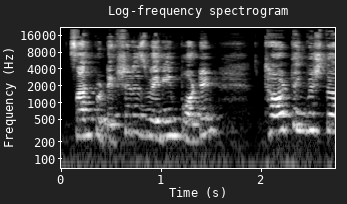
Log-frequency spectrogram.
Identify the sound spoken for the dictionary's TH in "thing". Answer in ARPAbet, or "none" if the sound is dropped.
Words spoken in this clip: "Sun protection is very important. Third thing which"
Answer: T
